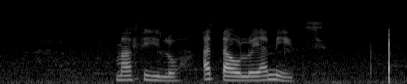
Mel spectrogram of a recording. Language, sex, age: Tswana, female, 22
